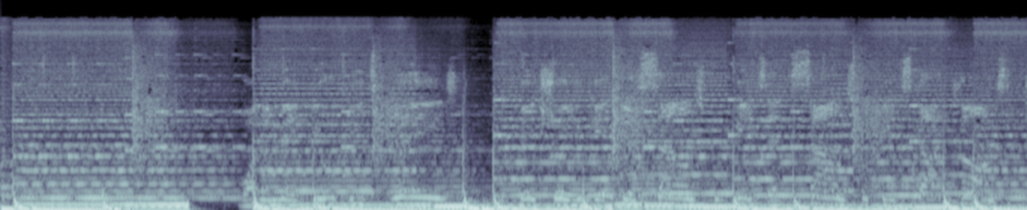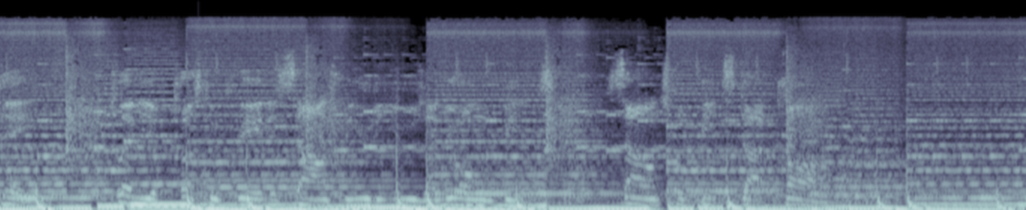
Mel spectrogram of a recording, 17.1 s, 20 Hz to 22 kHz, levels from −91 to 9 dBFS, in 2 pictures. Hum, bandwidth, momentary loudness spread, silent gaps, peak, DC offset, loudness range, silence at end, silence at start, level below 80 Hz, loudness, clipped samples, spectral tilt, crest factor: none; 15.5 kHz; 5 LU; none; 0 dBFS; under 0.1%; 4 LU; 0 s; 0 s; -12 dBFS; -13 LUFS; under 0.1%; -5 dB/octave; 10 dB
